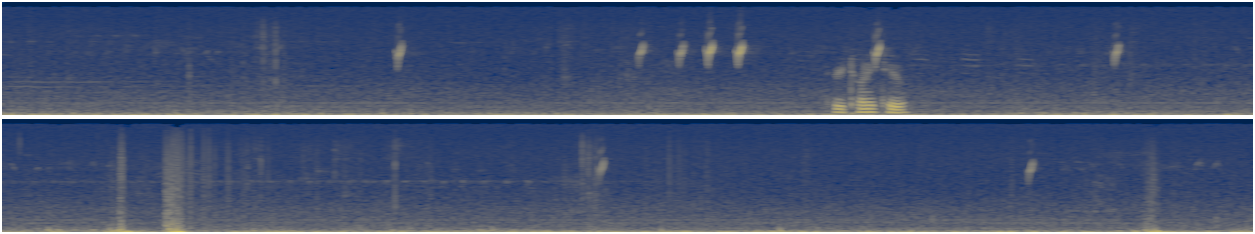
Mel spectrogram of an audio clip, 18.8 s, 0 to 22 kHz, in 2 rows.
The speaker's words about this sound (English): There are 15 birds in the net, and a lot of them, the rest of them are up in the trees calling,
